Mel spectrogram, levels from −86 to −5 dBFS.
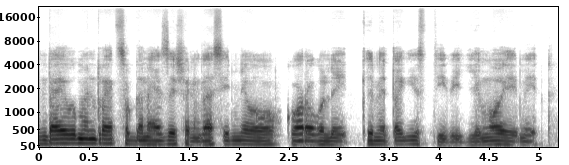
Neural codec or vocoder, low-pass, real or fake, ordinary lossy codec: codec, 44.1 kHz, 2.6 kbps, DAC; none; fake; none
